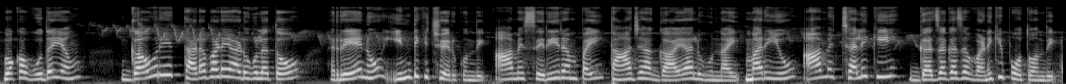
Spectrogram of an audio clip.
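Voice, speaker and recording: A woman's voice: high voice, a little slow. A woman giving scripted narration as the storyteller of a tale.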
